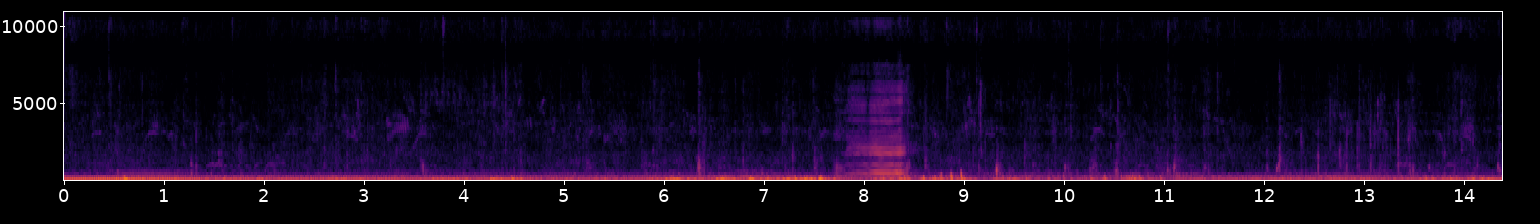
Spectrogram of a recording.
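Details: Cow mooing: a low, deep moo early on, then a higher, wavering drawn-out call midway, over steady low rumbling background noise.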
